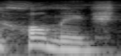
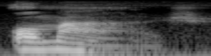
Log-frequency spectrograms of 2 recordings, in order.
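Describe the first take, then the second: First: It is said with an English pronunciation. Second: It is said with a French pronunciation. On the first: It means an act of public respect. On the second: It means an artwork honouring another artist.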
